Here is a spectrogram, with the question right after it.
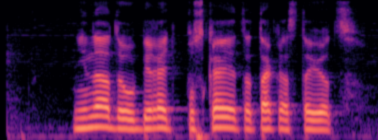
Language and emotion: Russian, neutral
